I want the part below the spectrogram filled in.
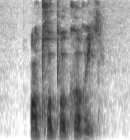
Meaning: anthropochory
- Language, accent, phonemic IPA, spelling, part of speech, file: French, France, /ɑ̃.tʁo.po.kɔ.ʁi/, anthropochorie, noun, LL-Q150 (fra)-anthropochorie.wav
